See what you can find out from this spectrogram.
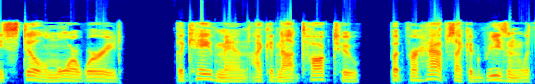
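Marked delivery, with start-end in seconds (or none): none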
